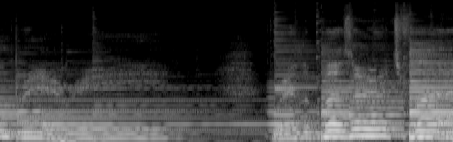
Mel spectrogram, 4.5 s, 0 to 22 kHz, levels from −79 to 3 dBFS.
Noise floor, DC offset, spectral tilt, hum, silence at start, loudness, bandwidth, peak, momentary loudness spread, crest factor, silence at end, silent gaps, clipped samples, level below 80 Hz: -41 dBFS; under 0.1%; -8 dB/octave; none; 0 s; -19 LUFS; 14 kHz; -4 dBFS; 20 LU; 16 dB; 0 s; none; under 0.1%; -48 dBFS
